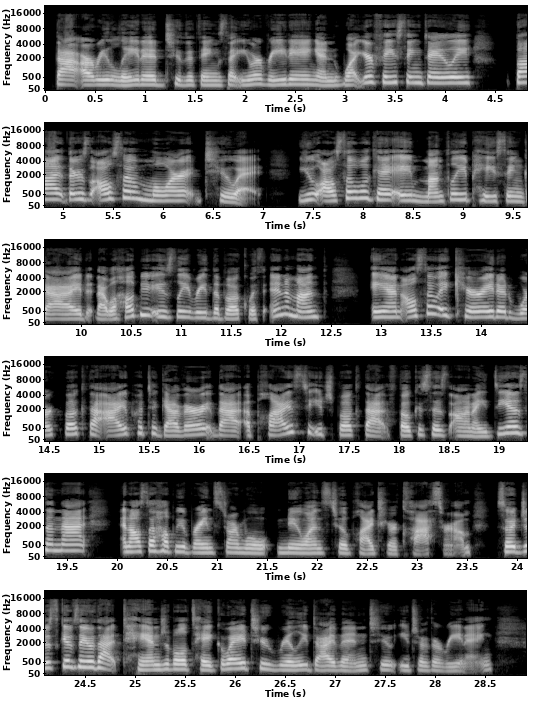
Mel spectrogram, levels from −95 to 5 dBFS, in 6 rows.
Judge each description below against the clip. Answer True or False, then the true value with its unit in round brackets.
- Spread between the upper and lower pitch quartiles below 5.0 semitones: False (5.6 semitones)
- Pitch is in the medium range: False (215 Hz)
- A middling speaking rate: True (185 wpm)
